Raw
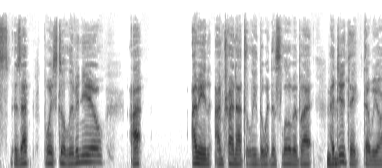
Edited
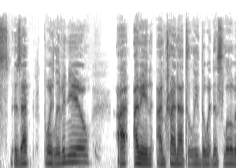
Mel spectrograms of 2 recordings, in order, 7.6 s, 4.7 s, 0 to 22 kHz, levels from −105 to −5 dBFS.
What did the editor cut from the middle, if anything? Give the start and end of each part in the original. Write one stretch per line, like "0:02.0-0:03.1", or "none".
0:01.1-0:01.3
0:02.9-0:03.8

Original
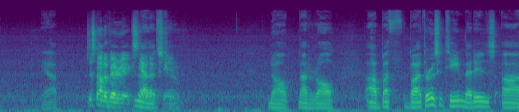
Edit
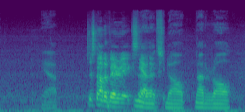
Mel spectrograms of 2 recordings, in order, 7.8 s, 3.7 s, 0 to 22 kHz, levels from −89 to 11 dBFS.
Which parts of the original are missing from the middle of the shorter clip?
0:02.5-0:04.0

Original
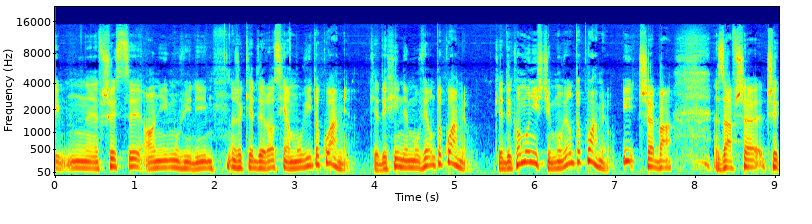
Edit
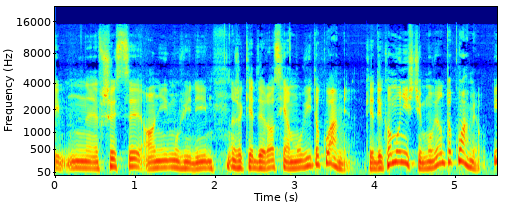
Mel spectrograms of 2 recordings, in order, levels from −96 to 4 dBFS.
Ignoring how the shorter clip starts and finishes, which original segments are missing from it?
0:03.8-0:05.4

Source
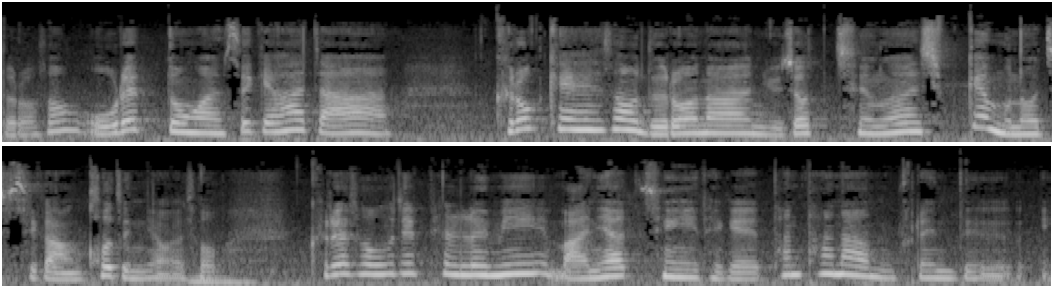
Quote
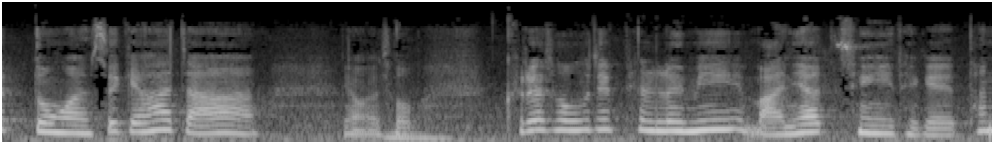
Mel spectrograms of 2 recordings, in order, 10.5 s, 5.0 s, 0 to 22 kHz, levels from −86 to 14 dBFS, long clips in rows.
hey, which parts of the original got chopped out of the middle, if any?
0:02.4-0:06.0

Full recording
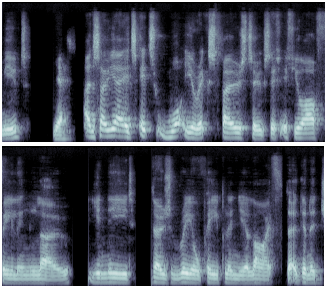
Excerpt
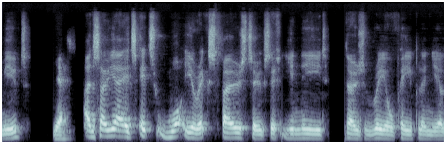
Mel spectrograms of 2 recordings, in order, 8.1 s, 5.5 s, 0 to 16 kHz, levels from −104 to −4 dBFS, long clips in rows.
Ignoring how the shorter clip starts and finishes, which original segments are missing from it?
0:03.5-0:05.1

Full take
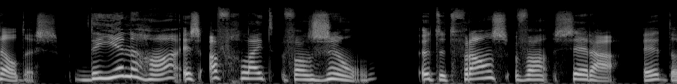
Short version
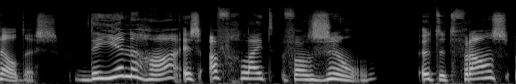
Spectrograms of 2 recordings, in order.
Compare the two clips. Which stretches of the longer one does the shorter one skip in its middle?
none

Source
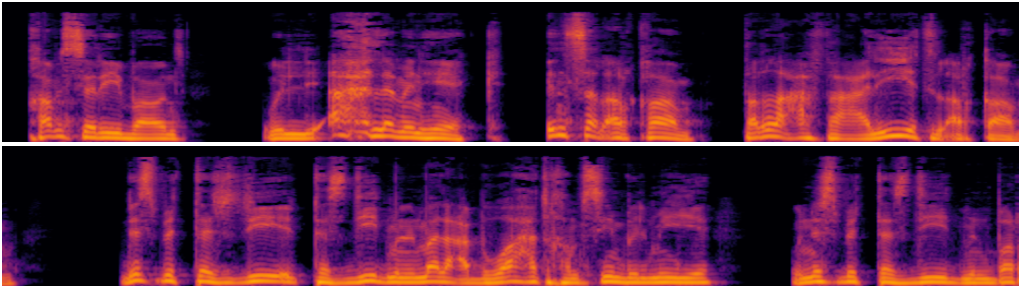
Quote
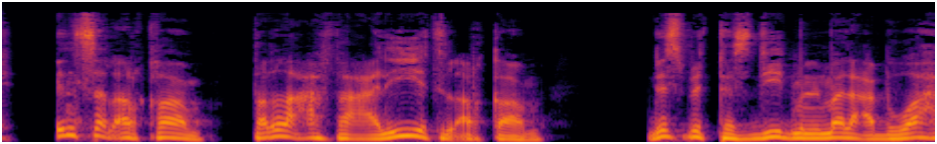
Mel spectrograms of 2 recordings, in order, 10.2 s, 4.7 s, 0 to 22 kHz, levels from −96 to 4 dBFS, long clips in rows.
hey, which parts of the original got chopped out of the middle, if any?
0:06.0-0:06.6

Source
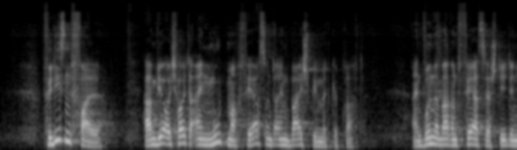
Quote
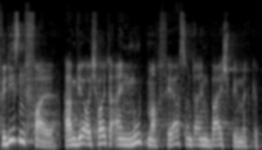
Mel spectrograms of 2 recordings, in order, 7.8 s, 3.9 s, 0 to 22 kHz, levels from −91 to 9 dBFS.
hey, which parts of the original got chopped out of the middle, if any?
0:01.6-0:02.1

